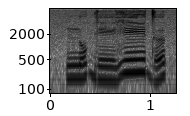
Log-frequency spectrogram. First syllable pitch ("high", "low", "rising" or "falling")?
rising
